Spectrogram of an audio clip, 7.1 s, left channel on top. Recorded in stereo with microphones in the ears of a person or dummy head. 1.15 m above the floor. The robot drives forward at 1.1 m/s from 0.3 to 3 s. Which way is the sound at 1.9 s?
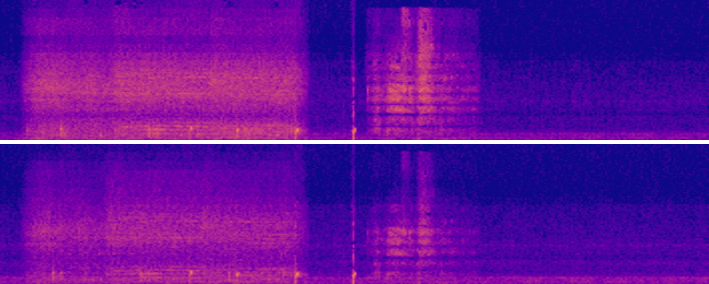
5° left (ahead or behind).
